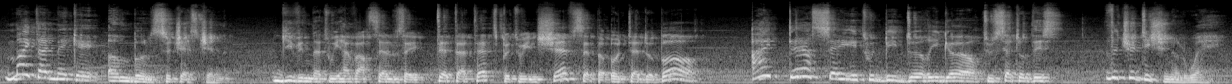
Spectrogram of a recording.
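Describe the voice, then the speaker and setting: An ornate, genteel gentleman from a video game. His voice swoops extravagantly and sits slightly high. It rings in a roomy space with faint noise behind it. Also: huge pitch swings, moderate pace. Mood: gleefully theatrical. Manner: florid, theatrical phrasing. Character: flamboyant, genteel older male hotel gentleman, jovial and ornate.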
